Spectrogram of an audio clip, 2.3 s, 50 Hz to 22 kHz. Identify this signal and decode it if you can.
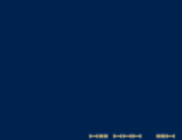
Morse code, heard as a keyed tone, about 40 wpm, 700 Hz. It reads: DO U
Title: Sentences from Top 100 Words and Abbreviations 40wpm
